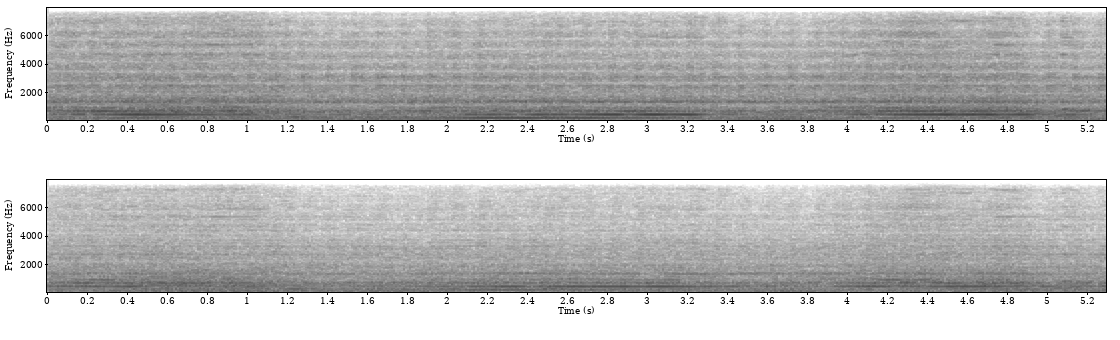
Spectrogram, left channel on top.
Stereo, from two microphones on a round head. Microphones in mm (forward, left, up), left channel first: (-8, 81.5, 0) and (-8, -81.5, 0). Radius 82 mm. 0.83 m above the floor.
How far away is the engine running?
About 1.3 m.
